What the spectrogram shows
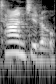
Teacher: Whenever you see an O and a U together, that is just to signify that in the Japanese writing, they are telling people that you need to make sure you don't drop this vowel and that you stretch it out, that the length of saying the vowel is longer than if it was just an O standalone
